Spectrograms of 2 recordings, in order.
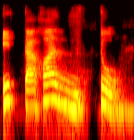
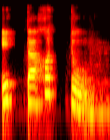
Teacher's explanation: Zal dah hilang. Lidah kita dah tak letak pada zal lagi.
